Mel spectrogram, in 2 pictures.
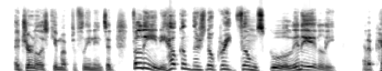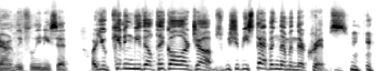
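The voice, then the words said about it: Put-on Italian accent. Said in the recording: “I'm going to do the accent ... am I getting canceled for the Italian accent?”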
